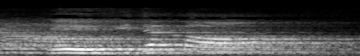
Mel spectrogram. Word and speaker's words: évidemment: Évidemment. Puissant. Très bien. Bon, alors, nous faisons la remarque, c'est-à-dire la terminaison en E2N-ENT se prononce amant et non pas eumant.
